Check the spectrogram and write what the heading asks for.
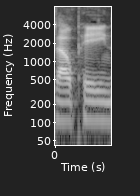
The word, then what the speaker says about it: Alpine: It's spelled Alpine, but the French pronunciation is Alpine.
